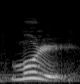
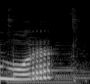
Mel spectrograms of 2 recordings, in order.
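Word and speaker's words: 물: konsonan mati er ya Ini cara bacanya Hai Mul bukan Mur tapi muncul itu artinya air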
